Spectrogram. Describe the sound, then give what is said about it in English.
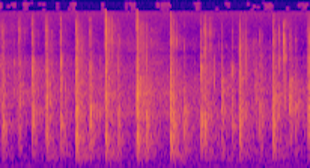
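A small audience claps to vote, with quick, sharp claps arriving in an uneven, steady patter at moderate volume. No one talks over it. “If we think FBI agent should make its way into the internet history books, please clap.”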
